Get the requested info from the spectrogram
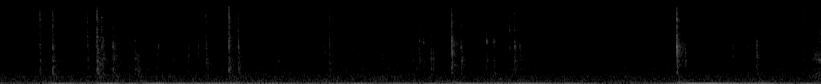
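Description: Typing on a computer keyboard: irregular single keystrokes and short runs of keys, with a brief pause near the end.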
